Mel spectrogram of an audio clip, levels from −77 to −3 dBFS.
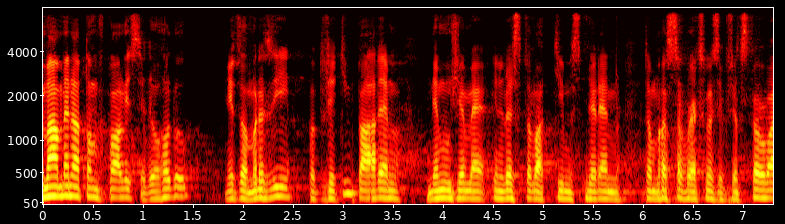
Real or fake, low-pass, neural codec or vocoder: fake; 7.2 kHz; codec, 16 kHz in and 24 kHz out, 1.1 kbps, FireRedTTS-2 codec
